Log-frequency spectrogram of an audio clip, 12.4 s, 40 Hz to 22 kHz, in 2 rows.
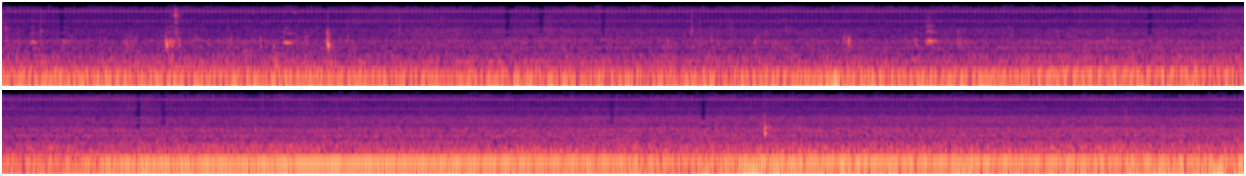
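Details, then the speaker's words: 1992 Ford F-150 4x4, 302 V8, sat 10 years, after reconnecting a loose vacuum line, with the alternator charging: steady low rumble and an even idle with no knocks or misses; runs fine. "Seems to run good now. It's a 302. It's a good good engine."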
